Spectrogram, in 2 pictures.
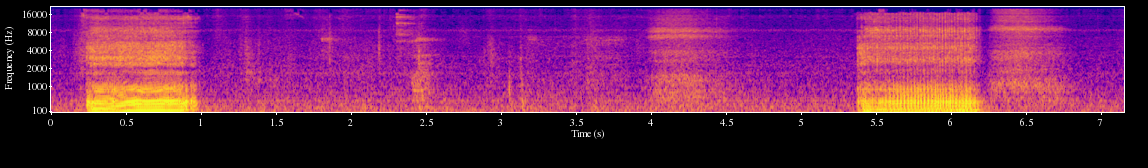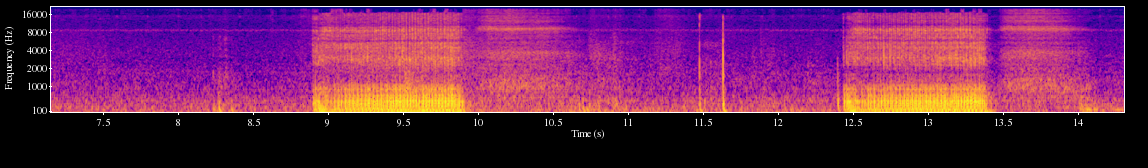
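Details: French bulldog snoring loudly indoors: four rasping, rumbling snores of about one second each, spaced roughly every three to four seconds, with quiet breathing pauses between.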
